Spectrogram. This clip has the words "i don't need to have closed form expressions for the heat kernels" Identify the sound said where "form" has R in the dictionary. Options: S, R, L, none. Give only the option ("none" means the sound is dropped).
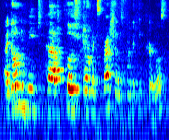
L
